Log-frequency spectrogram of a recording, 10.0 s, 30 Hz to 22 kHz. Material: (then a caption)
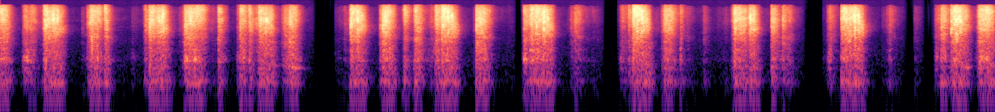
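Glass. Fingertips tap and brush the glass back of a small black iPhone SE 3rd generation with an aluminum frame, held upright in the other hand. Quiet, bright, hissy bursts of rubbing and scratching come in an irregular rhythm, with brief dry taps and almost no low end.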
